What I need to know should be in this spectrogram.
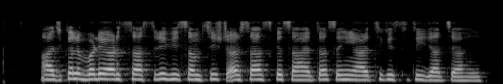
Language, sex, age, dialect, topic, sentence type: Magahi, female, 31-35, Western, banking, statement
